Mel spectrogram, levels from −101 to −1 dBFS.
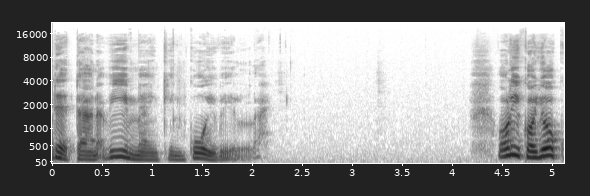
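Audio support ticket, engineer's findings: No audible technical fault found in the signal; no dropouts, distortion, timing or level anomalies identified on listening.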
